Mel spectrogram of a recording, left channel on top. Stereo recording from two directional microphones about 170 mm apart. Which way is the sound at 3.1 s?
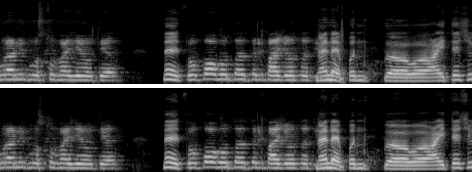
10° right (ahead or behind).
